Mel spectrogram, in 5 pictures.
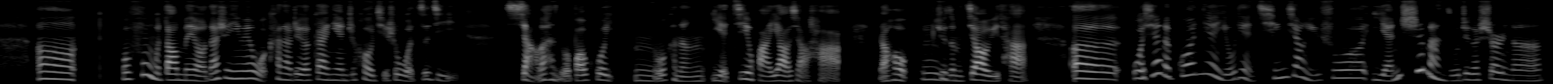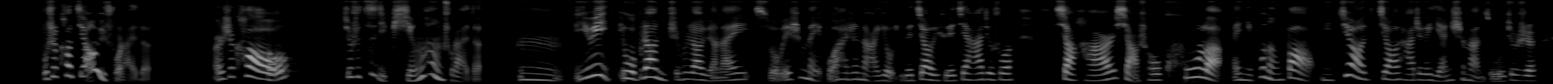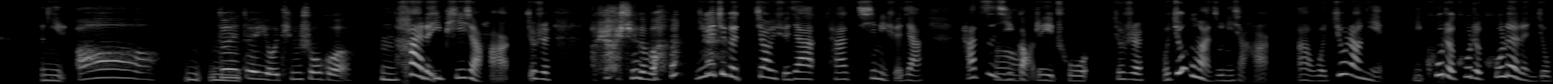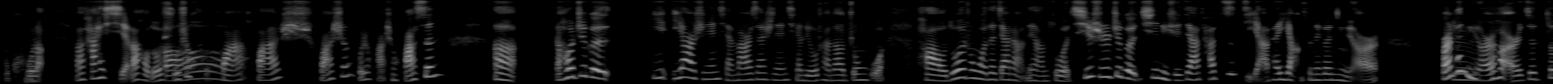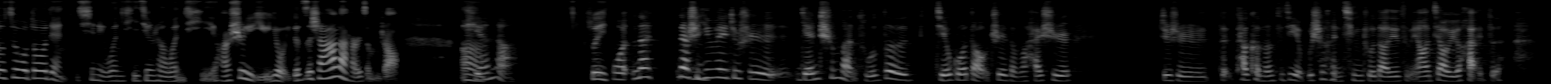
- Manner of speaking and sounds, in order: laugh; laughing while speaking: "真的吗？"
- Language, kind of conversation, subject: Chinese, podcast, 你怎样教自己延迟满足？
